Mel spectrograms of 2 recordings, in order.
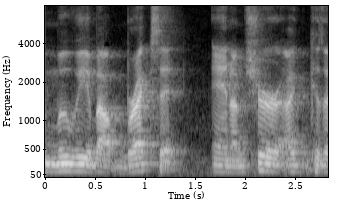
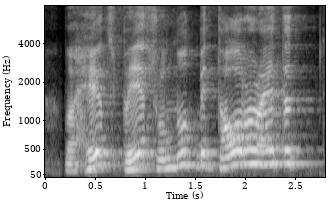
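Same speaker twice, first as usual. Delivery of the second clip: very high, loud, awful put-on Scottish accent; 11 semitones higher, 5 dB louder than usual. Mocking the police in Scotland, delivered in a horrible Scottish accent. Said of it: "Sorry for the horrible Scottish accent".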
